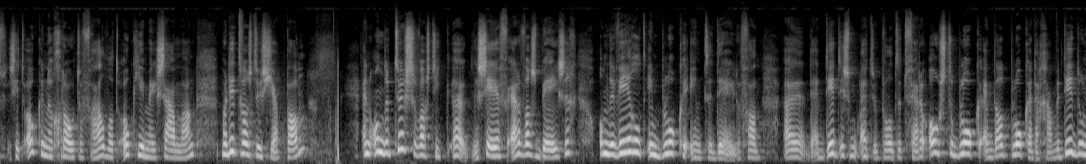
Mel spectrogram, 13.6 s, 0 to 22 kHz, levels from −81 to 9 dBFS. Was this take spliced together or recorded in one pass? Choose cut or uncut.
uncut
